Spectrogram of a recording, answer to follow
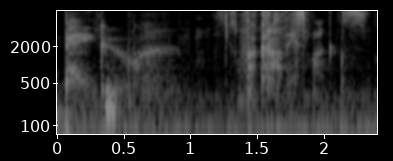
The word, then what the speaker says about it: Bago: not pronouncing anything right I think it's more like B P something like that but um I'm just I'm just pronouncing it the best I can here in America we would say Bago I guess in the UK you'd say pagu look at all these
